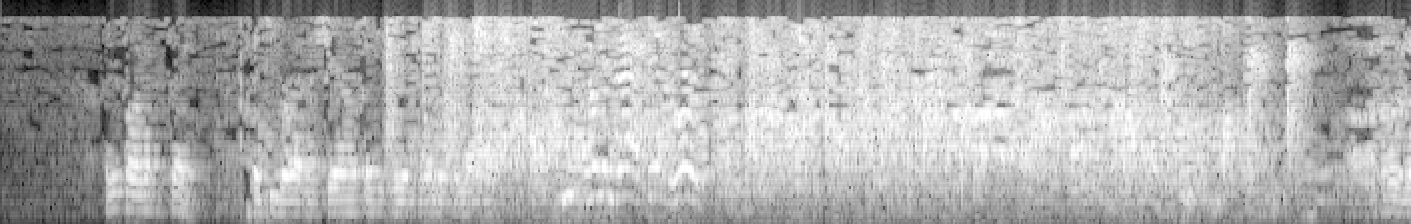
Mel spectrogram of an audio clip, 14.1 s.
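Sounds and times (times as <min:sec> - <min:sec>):
speech: 0:01.0 - 0:07.7
audience applause: 0:03.8 - 0:13.2.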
